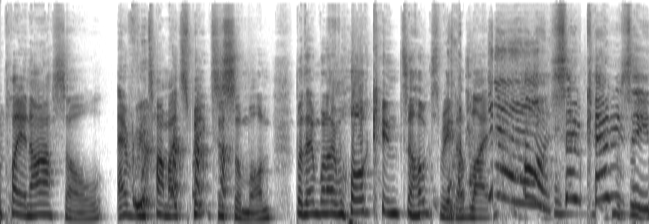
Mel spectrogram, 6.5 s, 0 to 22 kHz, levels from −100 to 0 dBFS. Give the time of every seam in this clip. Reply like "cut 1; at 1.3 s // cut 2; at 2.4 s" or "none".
none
